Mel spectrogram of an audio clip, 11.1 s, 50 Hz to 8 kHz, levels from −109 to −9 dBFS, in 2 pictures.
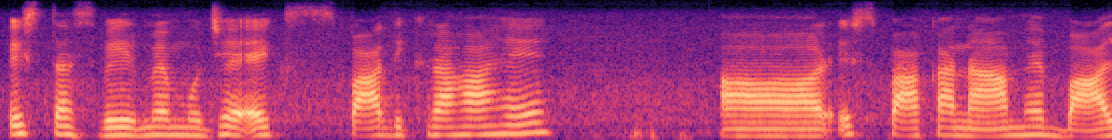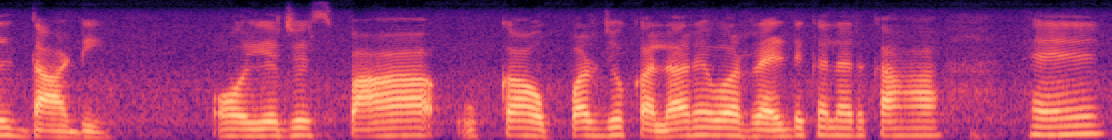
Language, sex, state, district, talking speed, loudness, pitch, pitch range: Hindi, female, Bihar, Sitamarhi, 160 wpm, -20 LUFS, 155 Hz, 145-165 Hz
